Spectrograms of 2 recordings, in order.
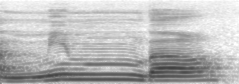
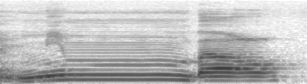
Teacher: نون ساکین کے بعد حرف با آ گیا، تو حرف با آنے کی وجہ سے من کو میم سے ملا دیے، کیونکہ نون ساکین جو ہے وہ میم سے بدل گئی، تو اسی لیے اس کو پڑھیں گے میم با۔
